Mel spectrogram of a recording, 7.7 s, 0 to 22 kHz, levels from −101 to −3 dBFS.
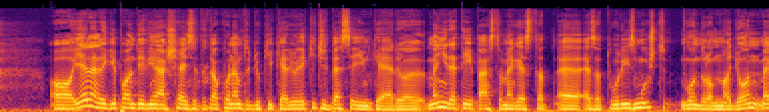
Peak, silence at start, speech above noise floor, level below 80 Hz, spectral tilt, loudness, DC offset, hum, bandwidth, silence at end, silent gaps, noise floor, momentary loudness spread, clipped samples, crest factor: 0 dBFS; 0 s; 22 dB; -30 dBFS; -5 dB/octave; -12 LUFS; under 0.1%; none; 16 kHz; 0 s; none; -33 dBFS; 4 LU; under 0.1%; 12 dB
